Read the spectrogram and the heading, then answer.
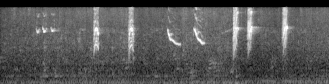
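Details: Actively singing brown-throated sunbird in mottled 'trotol' plumage. Faint high ticks are followed by bright, shrill chips and two steeply falling whistled slurs, delivered in quick irregular bursts against a quiet background.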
